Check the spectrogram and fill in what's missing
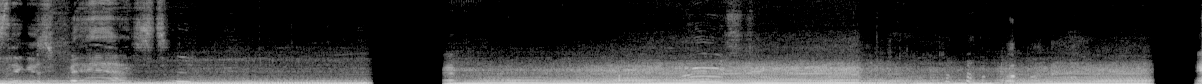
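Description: A turbocharged K-swapped car accelerating hard at full throttle, a loud close engine note climbing in pitch through gears with brief cuts between shifts, while people inside talk and exclaim over it.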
